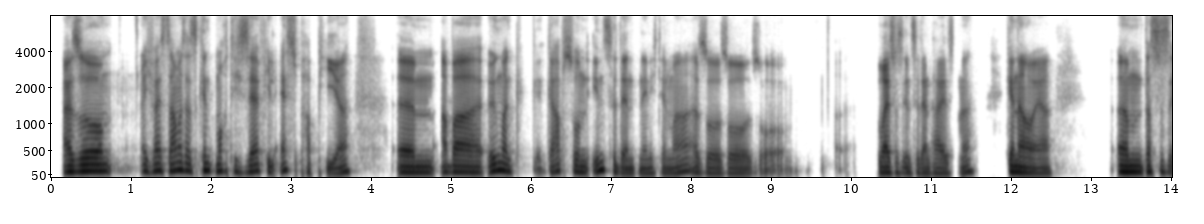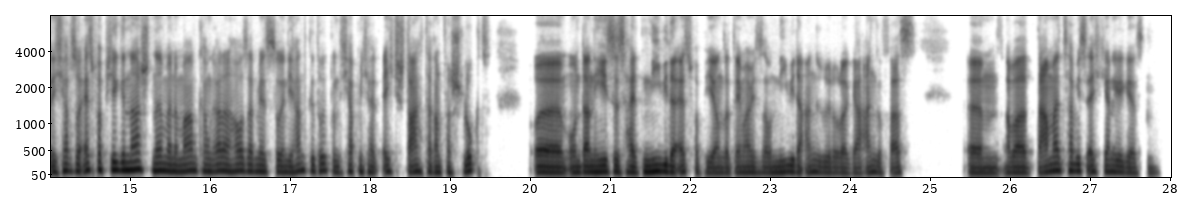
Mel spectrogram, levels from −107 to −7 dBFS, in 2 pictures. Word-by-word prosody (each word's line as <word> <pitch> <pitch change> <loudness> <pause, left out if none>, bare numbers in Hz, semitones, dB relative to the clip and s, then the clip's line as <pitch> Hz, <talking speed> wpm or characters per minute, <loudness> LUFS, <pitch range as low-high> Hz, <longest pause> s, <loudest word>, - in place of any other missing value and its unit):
Also, 120 +2 +6 0.4
ich 115 -2 -3
weiß, 125 0 +2
damals 135 +2 +3
als 120 -2 -1
Kind 130 0 +1
mochte 120 0 -2
ich 95 - -6
sehr 110 +5 +1
viel 110 -4 -5
Esspapier. 110 -6 -4 0.6
Ähm, 100 -2 +3
aber 100 -1 +2
k - - -23
k - - -17
irgendwann 125 -1 +4 0.4
gab's 115 +4 -4
so 115 - -2
'n 100 - 0
Incident, 100 - -1
nenne 85 0 -3
ich 85 - -12
den 85 -1 -7
mal. 100 +7 -3
Also, 90 -4 -4
so 80 0 -4
so, - - -13 0.9
äh - - -26 0.4
du 95 - -4
weißt, 95 0 +3
was 95 - -7
Incident 85 -2 -5
heißt, 85 -1 -5
ne? 105 +5 -4 0.4
Genau, 95 -5 +4
ja, 85 0 -4 0.8
ähm, 105 -1 +6
das 110 +1 -1
ist 105 - -3
ich 105 0 -2
habe 130 - +1
so 120 +1 +1
Esspapier 140 +2 +2
genascht, 140 +2 +4
ne? 130 0 +4
Meine 120 -3 +3
Mom 125 +3 +1
kam 120 -2 -2
grade 125 +2 +1
nach 115 - +1
Hause, 120 0 0
hat 115 - -3
mir 115 - +1
das 110 -1 -3
so 110 - -2
in 105 - -1
die 100 - -1
Hand 125 +3 -2
gedrückt 125 +2 -2
und 100 -2 -3
ich - - -11
habe 115 - -3
mich 115 -2 -3
halt 100 - -6
echt 115 0 -3
stark 110 +2 -2
daran 100 -1 -2
verschluckt. 115 +7 -3 0.5
Ähm, 100 -2 +4
und 100 +1 0
dann 105 0 +4
hieß 105 0 +3
es 100 -6 +1
halt 100 -2 0
nie 110 +2 +6
wieder 110 -3 +4
Esspapier 95 -3 -3
und 90 - -3
seitdem 95 +1 -3
habe 100 0 0
ich's 95 0 -6
auch 95 -1 -2
nie 100 +3 +1
wieder 105 -2 0
angerührt 100 -2 -2
oder 90 -2 -3
gar 90 0 -6
angefasst, 95 -1 -5 0.6
ähm, 90 -1 -1
aber 95 0 +1
damals 125 +7 +1
habe 125 -1 +2
ich's 120 - -2
echt 110 -2 -2
gerne 110 -1 0
gegessen. 90 -3 -5
105 Hz, 205 wpm, -23 LUFS, 95-120 Hz, 0.9 s, Also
